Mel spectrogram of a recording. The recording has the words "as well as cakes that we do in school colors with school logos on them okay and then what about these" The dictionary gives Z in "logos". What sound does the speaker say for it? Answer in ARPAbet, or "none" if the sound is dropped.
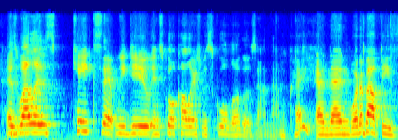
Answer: Z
